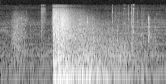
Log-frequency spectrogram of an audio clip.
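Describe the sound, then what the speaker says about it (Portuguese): A single sharp video game gunshot from Assassin's Creed IV: Black Flag cracks out of faint background noise, followed by a brief, fading echo. "tá atirando lá de onde?"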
